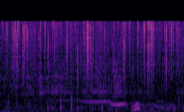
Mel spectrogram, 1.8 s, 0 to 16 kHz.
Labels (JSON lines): {"label": "biophony, cascading saw", "recorder": "SoundTrap 600 or HydroMoth"}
